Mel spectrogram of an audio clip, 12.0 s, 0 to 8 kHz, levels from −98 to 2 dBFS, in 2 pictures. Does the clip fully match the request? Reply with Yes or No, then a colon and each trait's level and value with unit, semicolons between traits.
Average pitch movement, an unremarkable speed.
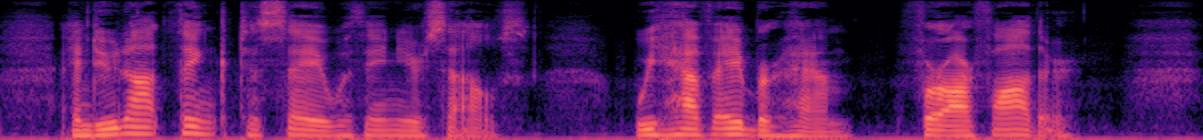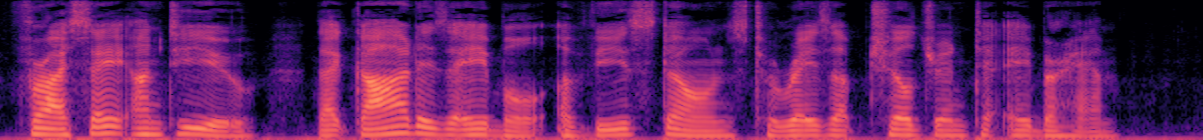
Yes: average, 3.4 semitones; average, 165 wpm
